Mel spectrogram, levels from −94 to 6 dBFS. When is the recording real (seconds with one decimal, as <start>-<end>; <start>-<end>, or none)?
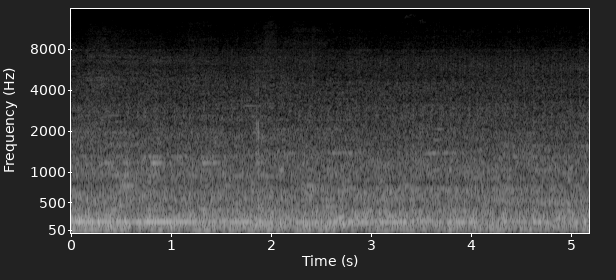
0.0-5.2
